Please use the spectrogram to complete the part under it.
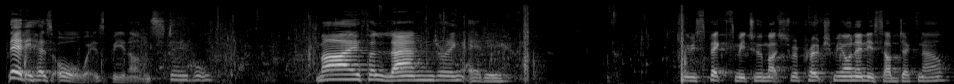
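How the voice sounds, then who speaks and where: A woman's voice: lowish voice, expressive, unhurried, long pauses, sharp tone, a little hiss or hum. An actress playing a haughty, brittle, respectable 19th-century lady in a period radio drama, speaking precisely and archly. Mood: dry, bitter. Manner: imperious, precise, arch, theatrical.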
